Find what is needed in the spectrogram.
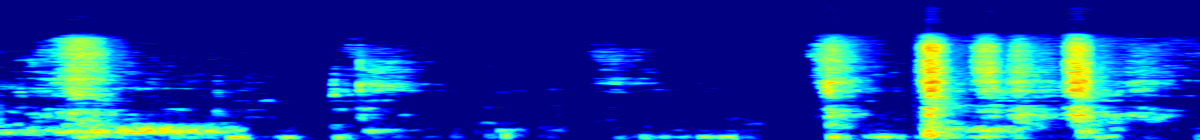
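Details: Natural, spontaneous sneezes from a tickle, caught after two days of waiting: a breathy sneeze, a quiet pause with soft breaths, then a rapid, breathless burst of three or four sneezes in a fit.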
